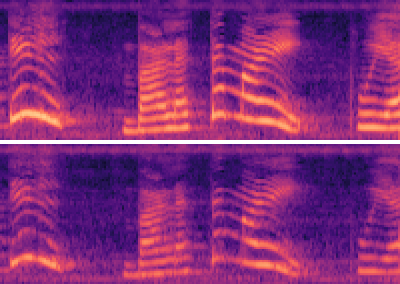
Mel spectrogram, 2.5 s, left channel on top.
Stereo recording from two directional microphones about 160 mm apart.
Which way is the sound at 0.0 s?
40° left (ahead or behind).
